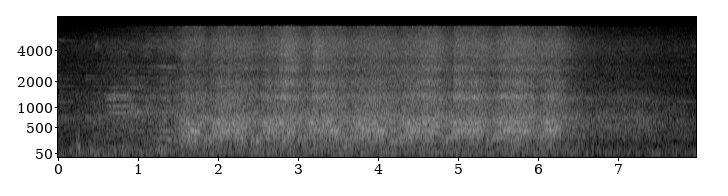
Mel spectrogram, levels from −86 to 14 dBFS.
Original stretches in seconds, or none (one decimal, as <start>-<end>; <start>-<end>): 0.0-0.9; 1.5-8.0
